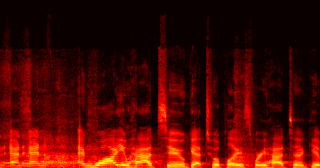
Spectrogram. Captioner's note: laughter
